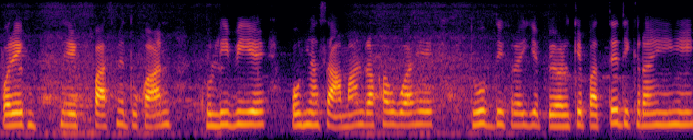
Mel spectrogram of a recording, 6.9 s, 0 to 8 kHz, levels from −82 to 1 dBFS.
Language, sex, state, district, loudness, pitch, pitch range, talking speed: Hindi, female, Bihar, Muzaffarpur, -19 LUFS, 225 Hz, 215-235 Hz, 205 wpm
